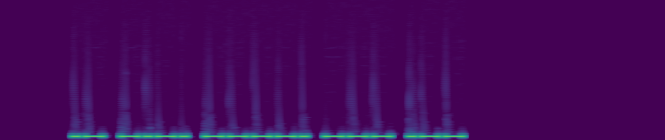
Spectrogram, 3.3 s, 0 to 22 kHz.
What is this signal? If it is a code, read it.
Morse code, heard as a keyed tone, about 40 wpm, 700 Hz. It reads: AC9OW
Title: USA Call Signs - 5 Characters - 6x Character Spacing - 40wpm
